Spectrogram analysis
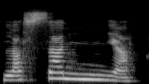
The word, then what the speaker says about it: lasagna: so on right so this is the same sound yeah is spelled with a gn so if you have this is lasagna and then signora another little thing to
